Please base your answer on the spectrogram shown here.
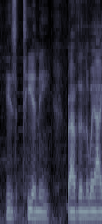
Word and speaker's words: Tierney: I got pulled up on a pronunciation of Tierney. It's Tierney.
